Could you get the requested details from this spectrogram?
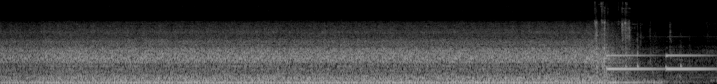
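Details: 2002 Chevy Silverado 2500HD LB7 Duramax at about 255,000, third set of injectors fitted (old ones carboned), brief first run: steady even low diesel idle clatter six seconds, shut off, chime; oil pressure up, idles normally.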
